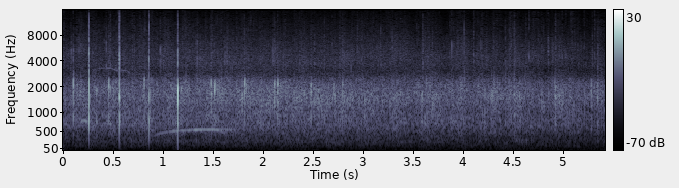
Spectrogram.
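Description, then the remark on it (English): A church audience applauding after a sermon and closing verse: steady, dense clapping from many hands, with a few sharper individual claps standing out near the start. “Yeah, you clap for that.”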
